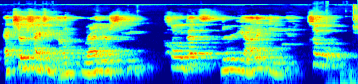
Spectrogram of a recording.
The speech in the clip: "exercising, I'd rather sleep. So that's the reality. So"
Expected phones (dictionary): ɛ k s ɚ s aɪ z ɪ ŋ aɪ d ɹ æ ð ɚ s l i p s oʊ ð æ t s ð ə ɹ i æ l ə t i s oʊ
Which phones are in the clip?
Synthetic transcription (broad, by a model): ɛ k s ɚ s aɪ z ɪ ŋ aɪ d ɹ æ ð ɚ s i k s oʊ ð æ t s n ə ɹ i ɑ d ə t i s oʊ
